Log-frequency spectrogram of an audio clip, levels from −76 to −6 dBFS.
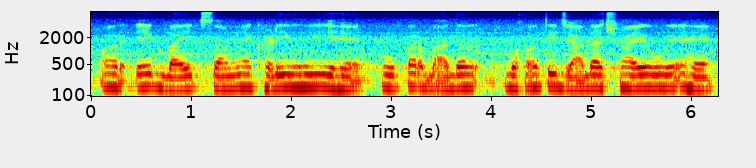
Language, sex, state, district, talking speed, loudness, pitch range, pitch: Hindi, male, Gujarat, Valsad, 145 wpm, -15 LUFS, 140-150 Hz, 145 Hz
